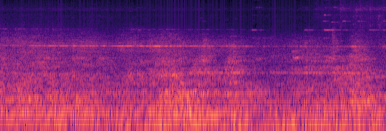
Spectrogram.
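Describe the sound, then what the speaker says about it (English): Airplane passing overhead outdoors, a broad continuous roar of jet engines, loud and steady across the whole stretch with no voices. "Just let's wait for that airplane."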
